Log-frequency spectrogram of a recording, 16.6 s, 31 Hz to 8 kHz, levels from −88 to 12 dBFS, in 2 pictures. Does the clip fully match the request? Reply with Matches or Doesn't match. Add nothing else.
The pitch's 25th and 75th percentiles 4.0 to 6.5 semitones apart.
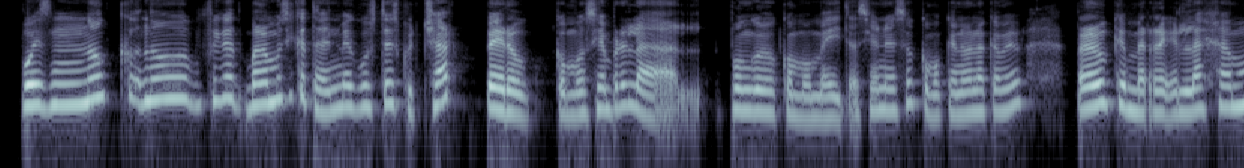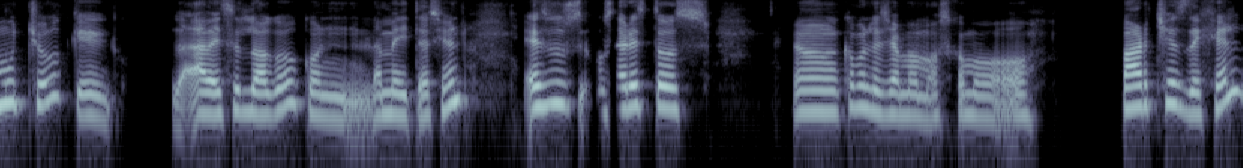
Matches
